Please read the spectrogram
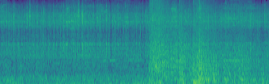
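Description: Steady rain and road noise heard from inside a moving car, then about two seconds in a sudden close thunderclap: a sharp crack that turns into a deep rumble, loudest about a second later and fading.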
